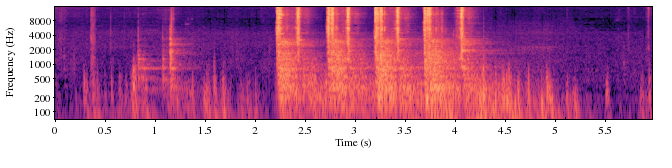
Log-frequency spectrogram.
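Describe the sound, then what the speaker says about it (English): A pistol fitted with a Cyelee Wolf EDG optic is racked against a marble surface. A few light clicks and taps come first, then a burst of loud, hard knocks and scraping impacts close by. "So we've got some marble and some steel that we can go ahead and try and rack off of."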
